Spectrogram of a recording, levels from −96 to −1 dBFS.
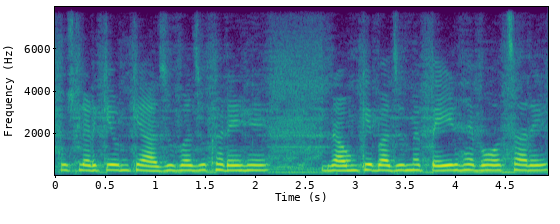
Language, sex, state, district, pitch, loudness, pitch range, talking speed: Hindi, female, Maharashtra, Aurangabad, 240 Hz, -14 LUFS, 235-250 Hz, 170 wpm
